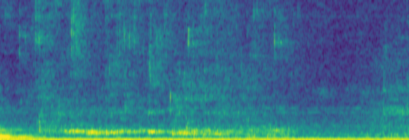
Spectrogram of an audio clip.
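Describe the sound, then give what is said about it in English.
A faint, steady pour of wine trickling into a cup for a couple of seconds, then tapering off against quiet background noise, with no one speaking. “And then when supper was over, he took a cup, he filled it with wine,”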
